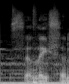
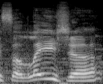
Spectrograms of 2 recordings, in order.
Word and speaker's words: Celicia: Celisa Mitchell. So, you know, we want to say her name right. Like I said, I have an older sister named Celicia. So I say Celicia, you know.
